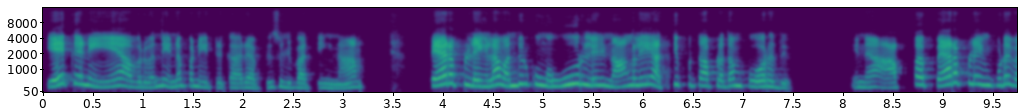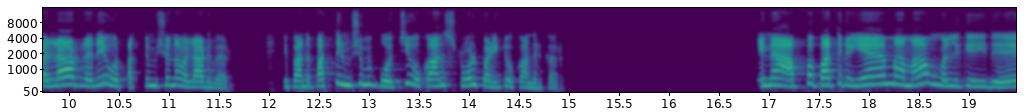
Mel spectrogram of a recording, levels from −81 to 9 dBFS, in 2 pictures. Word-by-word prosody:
ஏற்கனயே 310 Hz, -9 st, +3 dB
அவர் 230 Hz, -2 st, -7 dB
வந்து 280 Hz, +5 st, -4 dB
என்ன 275 Hz, +4 st, -4 dB
பண்ணீட்டுருக்கிறாரு 215 Hz, -5 st, -6 dB
அப்படீன்னு 215 Hz, +5 st, -13 dB
சொல்லி 215 Hz, -4 st, -9 dB
பார்த்தீங்கன்னா, 195 Hz, -2 st, -7 dB, 0.8 s
பேர 350 Hz, +6 st, +10 dB
பிள்ளைங்க 275 Hz, -7 st, +4 dB
எல்லாம் 325 Hz, -1 st, +4 dB
வந்திருக்குங்க. 330 Hz, 0 st, -1 dB, 0.2 s
ஊரிலே 350 Hz, -4 st, +1 dB, 0.2 s
நாங்களே 315 Hz, +7 st, +1 dB
அத்திபூத்தாப்பில 290 Hz, -5 st, -4 dB
தான் 290 Hz, -1 st, -3 dB
போறது. 245 Hz, -5 st, -3 dB, 0.7 s
என்ன 230 Hz, -1 st, -7 dB, 0.3 s
அப்போ 215 Hz, +11 st, -3 dB, 0.2 s
பேர 335 Hz, +6 st, +7 dB
பிள்ளைங்க 360 Hz, -5 st, 0 dB
கூட 340 Hz, +4 st, -1 dB
விளையாடுறதே 300 Hz, +2 st, +2 dB
ஒரு 270 Hz, -, -5 dB
10 220 Hz, 0 st, -8 dB
நிமிஷம் 305 Hz, +2 st, -4 dB
தான் 290 Hz, -3 st, -2 dB
விளையாடுவார். 225 Hz, -8 st, -3 dB, 0.5 s
இப்ப 250 Hz, -, -14 dB
அந்த 240 Hz, -2 st, -7 dB
10 275 Hz, +5 st, -4 dB
நிமிஷமும் 330 Hz, 0 st, -2 dB
போச்சு, 250 Hz, +8 st, -3 dB
உட்காந்து 280 Hz, +3 st, 0 dB
ஸ்க்ரோல் 310 Hz, +2 st, -4 dB
பண்ணிட்டு 255 Hz, 0 st, -5 dB
உக்கார்ந்திருக்கார். 195 Hz, -7 st, -11 dB, 2.0 s
என்ன 310 Hz, +1 st, +1 dB, 0.2 s
அப்ப 280 Hz, +8 st, -4 dB
பார்த்துட்டு, 315 Hz, +1 st, +3 dB, 0.2 s
ஏன் 365 Hz, +2 st, +3 dB
மாமா 310 Hz, -3 st, +1 dB, 0.2 s
உங்களுக்கு 280 Hz, -4 st, -3 dB
இது? 230 Hz, -1 st, -3 dB
280 Hz, 135 wpm, -22 LUFS, 230-320 Hz, 2.0 s, பேர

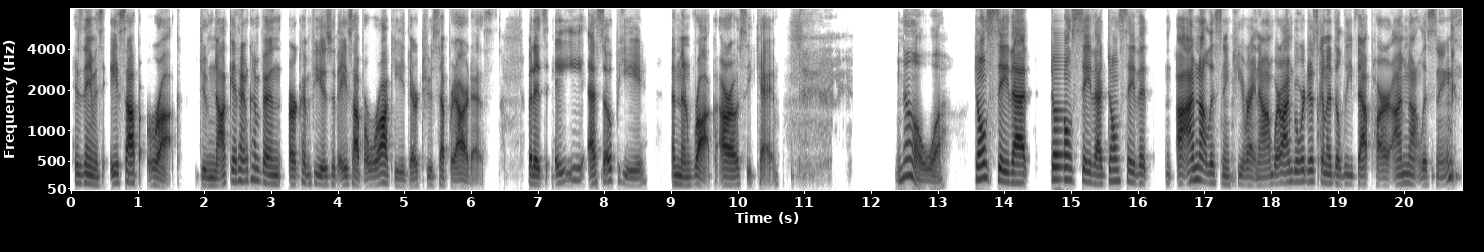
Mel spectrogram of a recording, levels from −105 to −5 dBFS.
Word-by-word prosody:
his 145 Hz, -1 st, -8 dB
name 140 Hz, -3 st, 0 dB
is 120 Hz, -, -9 dB
Aesop 150 Hz, +1 st, +4 dB
Rock. -, -, +1 dB, 0.3 s
Do 120 Hz, -1 st, -7 dB
not 115 Hz, -2 st, +1 dB
get 175 Hz, -1 st, -3 dB
him 175 Hz, 0 st, +1 dB
convin 150 Hz, -10 st, -2 dB
or 125 Hz, -, +4 dB
confused 140 Hz, -4 st, -6 dB
with 135 Hz, -, -10 dB
A$AP 130 Hz, -, 0 dB
Rocky, 120 Hz, -3 st, +2 dB
they're -, -, -5 dB
2 -, -, -14 dB
separate -, -, -3 dB
artists. -, -, -1 dB, 0.5 s
But -, -, +1 dB
it's 130 Hz, -1 st, +1 dB
A-E-S-O-P 155 Hz, -7 st, -4 dB, 0.4 s
and 135 Hz, -2 st, -3 dB
then 120 Hz, 0 st, -3 dB
rock, 140 Hz, -, +3 dB
R-O-C-K. 125 Hz, -, +2 dB, 1.8 s
No, 95 Hz, -, -4 dB, 0.5 s
don't 215 Hz, +3 st, +3 dB
say 175 Hz, -6 st, +1 dB
that. 150 Hz, -2 st, +7 dB, 0.3 s
Don't 200 Hz, -1 st, +1 dB
say 165 Hz, -2 st, -2 dB
that 135 Hz, -2 st, 0 dB
don't 180 Hz, 0 st, -3 dB
say 170 Hz, -3 st, -4 dB
that 145 Hz, -1 st, -5 dB, 0.3 s
m -, -, -18 dB
I -, -, +8 dB
I'm 190 Hz, -, +2 dB
not 190 Hz, -5 st, +4 dB
listening 145 Hz, -4 st, -6 dB
to -, -, -14 dB
you 130 Hz, -, -7 dB
right 125 Hz, -1 st, -1 dB
now, 120 Hz, +1 st, +1 dB
I'm 125 Hz, -, -3 dB
where 140 Hz, +1 st, +2 dB
I'm 155 Hz, +2 st, +5 dB
we're 170 Hz, +1 st, -2 dB
just 175 Hz, 0 st, -4 dB
gonna 150 Hz, -5 st, -1 dB
delete 135 Hz, -1 st, -8 dB
that -, -, +3 dB
part, -, -, 0 dB
I'm 140 Hz, +2 st, +1 dB
not 135 Hz, -2 st, -3 dB
listening. 125 Hz, -, -7 dB
145 Hz, 165 wpm, -24 LUFS, 125-170 Hz, 1.8 s, I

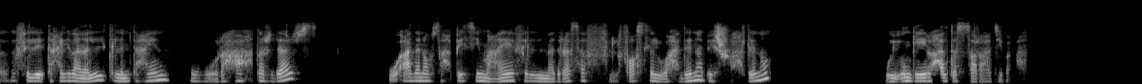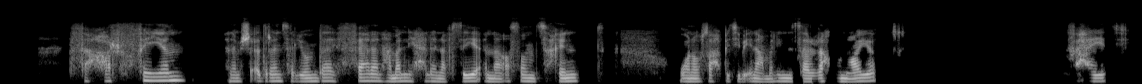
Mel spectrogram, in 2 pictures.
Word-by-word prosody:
في 155 Hz, -1 st, +1 dB
تخيّلي 165 Hz, -1 st, -2 dB
بقى 160 Hz, -, +3 dB
أنا 140 Hz, -, +3 dB
ليلة 175 Hz, +8 st, +1 dB
الإمتحان 165 Hz, +7 st, 0 dB, 0.2 s
ورايحه 150 Hz, -1 st, -3 dB
أحضر 165 Hz, -2 st, -2 dB
درس 265 Hz, +4 st, 0 dB, 0.7 s
وقاعدة 170 Hz, -, +2 dB
أنا 170 Hz, -, +1 dB
وصاحبتي 160 Hz, 0 st, -4 dB
معايا 160 Hz, +2 st, +1 dB
في 175 Hz, -, -5 dB
المَدرسة 145 Hz, -4 st, -3 dB
في -, -, -9 dB
الفصل -, -, -3 dB
لوحدنا 150 Hz, +6 st, 0 dB
بيشرح 155 Hz, -6 st, +2 dB
لنا. 195 Hz, -, +2 dB, 1.2 s
ويقوم 145 Hz, +3 st, +1 dB
جاي 155 Hz, 0 st, +4 dB
له 160 Hz, -, 0 dB
حالة 155 Hz, -1 st, +2 dB
الصَرَع -, -, -3 dB
دي -, -, -9 dB
بقى. -, -, -15 dB, 1.8 s
فحرفيًا 180 Hz, +1 st, +1 dB, 0.4 s
أنا 150 Hz, -, -1 dB
مش 145 Hz, -, +8 dB
قادرة 155 Hz, -1 st, 0 dB
أنسى 155 Hz, -2 st, -3 dB
اليوم 145 Hz, +1 st, 0 dB
ده، 155 Hz, 0 st, -1 dB, 0.2 s
فعلًا 160 Hz, -1 st, +3 dB
عمل 150 Hz, +1 st, +2 dB
لي 155 Hz, -, -2 dB
حالة 150 Hz, 0 st, -2 dB
نفسية، 150 Hz, +3 st, +2 dB
أنا 135 Hz, -2 st, 0 dB
أصلًا 150 Hz, -1 st, -1 dB
سِخِنت 150 Hz, +2 st, +2 dB, 1.0 s
وأنا 140 Hz, 0 st, +3 dB
وصاحبتي 140 Hz, 0 st, -2 dB
بقينا 140 Hz, -, +1 dB
عاملين 135 Hz, +3 st, -1 dB
نِصرَّخ 140 Hz, 0 st, +2 dB
ونعيَّط. 145 Hz, +4 st, +3 dB, 1.9 s
في -, -, -2 dB
حياتي. 150 Hz, +1 st, 0 dB
155 Hz, 130 wpm, -25 LUFS, 145-165 Hz, 1.9 s, مش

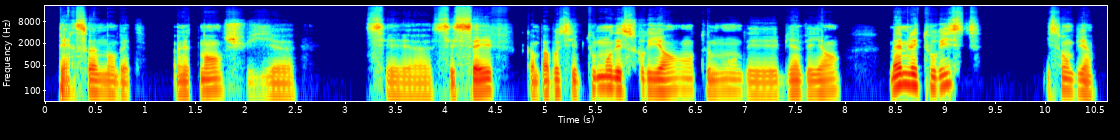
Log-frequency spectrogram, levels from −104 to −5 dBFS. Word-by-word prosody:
Personne 95 Hz, -1 st, +3 dB
m'embête. 90 Hz, -3 st, -6 dB, 0.3 s
Honnêtement, 100 Hz, +4 st, -1 dB
je -, -, -2 dB
suis, 80 Hz, 0 st, -4 dB
heu, 80 Hz, -1 st, -5 dB, 0.7 s
c'est, 90 Hz, -, 0 dB
heu, 80 Hz, 0 st, -7 dB
c'est -, -, +1 dB
safe, 100 Hz, +1 st, +6 dB
comme 90 Hz, -, -5 dB
pas 95 Hz, +1 st, 0 dB
possible. 95 Hz, -3 st, -2 dB
Tout 115 Hz, -, -6 dB
le -, -, +1 dB
monde 125 Hz, -1 st, +3 dB
est -, -, +7 dB
souriant, 110 Hz, +1 st, +1 dB
tout -, -, -9 dB
le 95 Hz, -, -4 dB
monde 100 Hz, 0 st, -8 dB
est 85 Hz, 0 st, -5 dB
bienveillant, 95 Hz, +4 st, -3 dB, 0.5 s
même 145 Hz, +4 st, +6 dB
les 145 Hz, -2 st, +6 dB
touristes, 135 Hz, +6 st, 0 dB, 0.6 s
ils -, -, -6 dB
sont 110 Hz, -, 0 dB
bien. 95 Hz, -4 st, -2 dB
100 Hz, 165 wpm, -25 LUFS, 90-110 Hz, 0.7 s, est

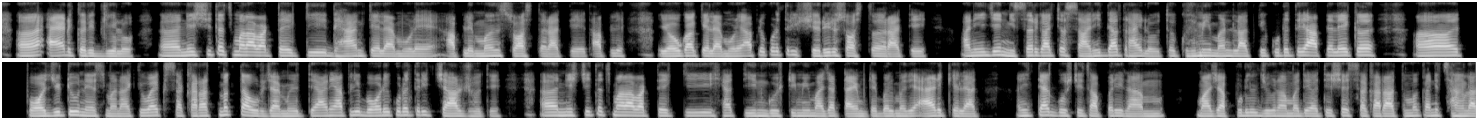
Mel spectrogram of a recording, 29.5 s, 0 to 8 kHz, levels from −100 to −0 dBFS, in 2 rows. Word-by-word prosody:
अ, 145 Hz, -, 0 dB, 0.2 s
add 160 Hz, +3 st, +5 dB
करत 145 Hz, -3 st, +1 dB
गेलो. 125 Hz, -2 st, 0 dB, 0.3 s
अ, 150 Hz, 0 st, +2 dB
निश्चितच 185 Hz, +4 st, 0 dB
मला 175 Hz, -1 st, +6 dB
वाटतंय, 160 Hz, -1 st, +2 dB, 0.2 s
की 160 Hz, -1 st, +1 dB
ध्यान 135 Hz, +2 st, +1 dB
केल्यामुळे 125 Hz, -2 st, 0 dB, 0.2 s
आपले 130 Hz, +3 st, 0 dB
मन 135 Hz, +3 st, +1 dB
स्वस्थ 130 Hz, -2 st, 0 dB
राहते, 120 Hz, +1 st, -3 dB
आपले 130 Hz, +3 st, -4 dB, 0.4 s
योगा 135 Hz, +3 st, +4 dB
केल्यामुळे 130 Hz, -1 st, +1 dB
आपलं 145 Hz, +5 st, -1 dB
कुठेतरी 190 Hz, +1 st, -3 dB
शरीर 155 Hz, +4 st, 0 dB
स्वस्थ 140 Hz, -1 st, -1 dB
राहते 125 Hz, 0 st, 0 dB, 0.4 s
आणि 160 Hz, +4 st, +1 dB
जे 190 Hz, +1 st, +3 dB
निसर्गाच्या 160 Hz, +2 st, +1 dB
सानिध्यात 150 Hz, +4 st, 0 dB
राहिलं 135 Hz, -1 st, 0 dB
होतं. 125 Hz, +3 st, -5 dB
तुम्ही 150 Hz, +4 st, +1 dB
म्हटलात, 135 Hz, -1 st, +1 dB
की 150 Hz, -, -4 dB
कुठेतरी 160 Hz, +2 st, -2 dB
आपल्याला 165 Hz, +1 st, -1 dB
एक 175 Hz, +1 st, +1 dB, 0.6 s
अ, 160 Hz, +2 st, +6 dB, 0.5 s
पॉझिटिव्हनेस 145 Hz, +1 st, +2 dB
म्हणा 130 Hz, -1 st, -1 dB
किंवा 155 Hz, +1 st, +2 dB
एक 160 Hz, -, -6 dB
सकारात्मक 150 Hz, +7 st, -1 dB
ऊर्जा 140 Hz, -4 st, +3 dB
मिळते 130 Hz, +2 st, -3 dB
आणि 150 Hz, +2 st, +1 dB
आपली 160 Hz, +4 st, +1 dB
बॉडी 160 Hz, +2 st, +2 dB
कुठेतरी 185 Hz, 0 st, -1 dB
चार्ज 135 Hz, -3 st, +3 dB
होते. 125 Hz, +1 st, -7 dB, 0.4 s
अ, 165 Hz, +1 st, +3 dB
निश्चितच 170 Hz, +3 st, -2 dB
मला 170 Hz, -1 st, +6 dB
वाटतं 155 Hz, 0 st, +1 dB, 0.2 s
की 155 Hz, 0 st, -3 dB
ह्या 145 Hz, -, -1 dB
3 140 Hz, 0 st, -1 dB
गोष्टी 140 Hz, +1 st, -3 dB
मी 140 Hz, 0 st, -1 dB
माझ्या 140 Hz, +2 st, 0 dB
टाईमटेबलमध्ये 130 Hz, +1 st, 0 dB
ॲड 140 Hz, +2 st, +4 dB
केल्यात 130 Hz, -3 st, +1 dB, 0.4 s
आणि 150 Hz, -, 0 dB
त्या 175 Hz, 0 st, +5 dB
गोष्टीचा 145 Hz, -2 st, -1 dB
परिणाम 130 Hz, -3 st, -1 dB, 0.4 s
माझ्या 130 Hz, 0 st, +3 dB
पुढील 155 Hz, +1 st, -1 dB
जीवनामध्ये 135 Hz, 0 st, -1 dB
अतिशय 140 Hz, +4 st, -2 dB
सकारात्मक 140 Hz, +2 st, 0 dB
आणि 155 Hz, +1 st, -1 dB
चांगला 135 Hz, -1 st, +1 dB
140 Hz, 150 wpm, -24 LUFS, 130-160 Hz, 0.6 s, मला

